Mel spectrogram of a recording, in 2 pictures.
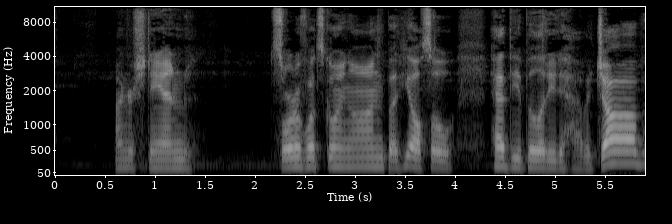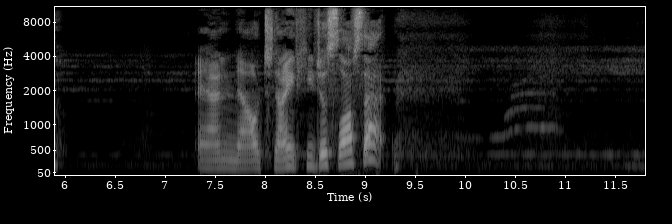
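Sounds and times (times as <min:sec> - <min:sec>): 
low steady hum: 0:00.0 - 0:11.8
speech: 0:00.6 - 0:01.5, 0:02.2 - 0:06.0, 0:07.3 - 0:09.5
cat meowing: 0:10.3 - 0:11.0.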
